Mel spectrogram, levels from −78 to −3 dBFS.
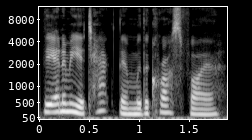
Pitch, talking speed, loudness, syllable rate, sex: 195 Hz, 255 wpm, -15 LUFS, 6.6 syllables/s, female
